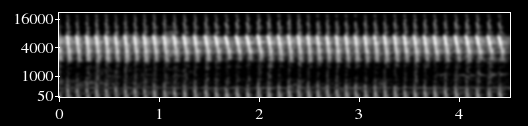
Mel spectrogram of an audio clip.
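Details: Hill prinia (ciblek) song for tutoring cage birds: a loud, clean series of quick, sharp high-pitched chips repeated regularly at roughly three per second, with nothing else audible.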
